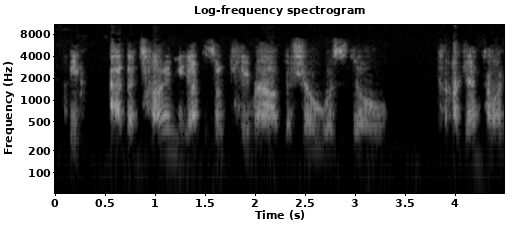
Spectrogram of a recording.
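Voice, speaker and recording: A man with a Canadian accent at a fairly quick pace, in a dry, close sound with no echo. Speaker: puppeteer and actor. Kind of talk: interview. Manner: dry and matter of fact; halting.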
